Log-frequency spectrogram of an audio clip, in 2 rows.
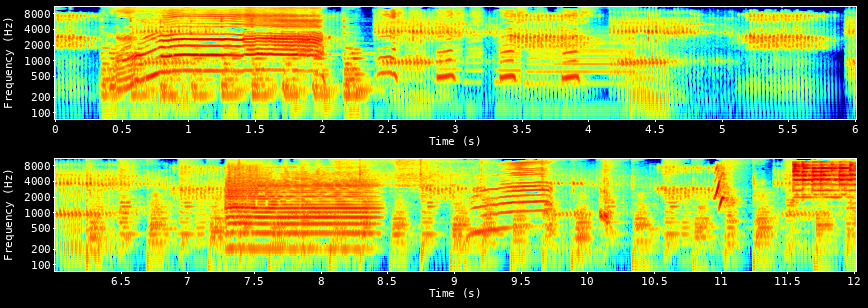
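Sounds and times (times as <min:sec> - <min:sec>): cartoon snoring: 0:00.0 - 0:00.9, 0:02.3 - 0:11.6.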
